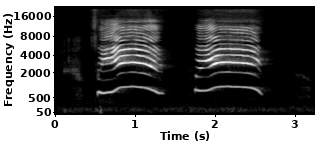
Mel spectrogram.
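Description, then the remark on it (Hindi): A myna, also called sarika, gives two drawn-out whistling calls, each about a second long with a brief pause between, loud, with a slightly nasal, wavering tone, near a river. “ये एक चिड़िया की आवाज़ है जिसे सारिका भी कहते हैं”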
